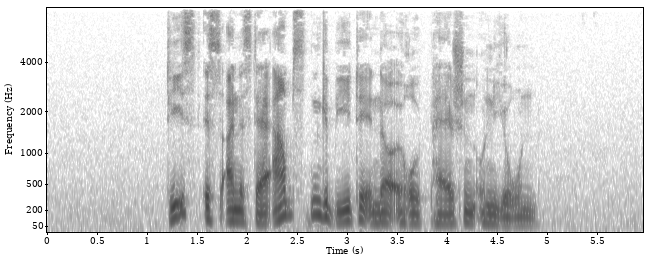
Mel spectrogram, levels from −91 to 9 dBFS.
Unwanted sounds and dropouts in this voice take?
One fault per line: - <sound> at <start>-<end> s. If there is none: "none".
none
